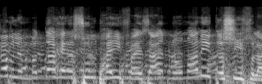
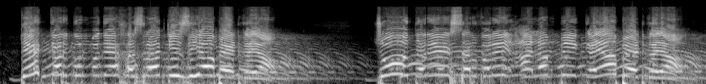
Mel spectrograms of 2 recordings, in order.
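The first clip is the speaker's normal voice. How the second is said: raised, ringing poetry recitation to a crowd; recited verse; 7 semitones higher, 5 dB louder, slower than usual. Acted. Announcer reciting the sher to the crowd, raised and ringing. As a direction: declaim the couplet for the gathering.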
